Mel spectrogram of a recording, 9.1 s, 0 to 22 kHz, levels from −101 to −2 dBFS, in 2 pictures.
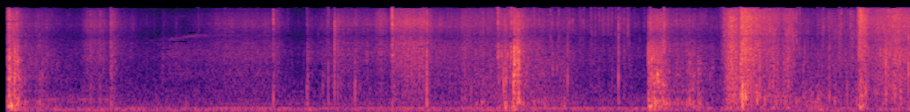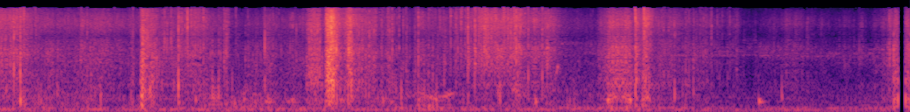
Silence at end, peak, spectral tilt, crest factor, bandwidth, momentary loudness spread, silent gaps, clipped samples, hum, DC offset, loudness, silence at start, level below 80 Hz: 0 s; -2 dBFS; -0.5 dB/octave; 30 dB; 17 kHz; 22 LU; none; under 0.1%; none; under 0.1%; -27 LUFS; 0.05 s; -58 dBFS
